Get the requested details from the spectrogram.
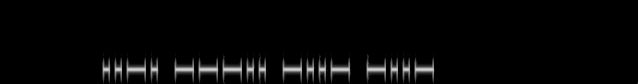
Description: Morse code, heard as a keyed tone, about 20 wpm, 700 Hz. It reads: F8XX
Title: DXCC-100 Call Signs - 4 Characters - 20wpm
